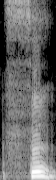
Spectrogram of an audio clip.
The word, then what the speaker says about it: faisons: faire nous faisons nous faisons il se prononce e il se prononce fe faisant d'accord je m'évalue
